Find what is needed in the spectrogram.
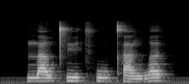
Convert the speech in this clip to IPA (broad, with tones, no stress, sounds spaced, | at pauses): n̪ aː˨ w t̪ʰ yː˨˧ t͡sʰ uː˨˧ kʰ aː˨ ŋ w ɐ˧ t̚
